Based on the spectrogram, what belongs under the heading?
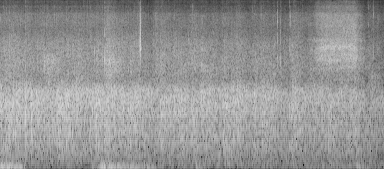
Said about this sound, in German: Yes, vielleicht können wir allen vier nochmal einen großen Applaus geben. Danke euch für das Teilen eures Herzens, richtig stark.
